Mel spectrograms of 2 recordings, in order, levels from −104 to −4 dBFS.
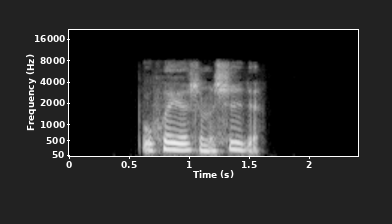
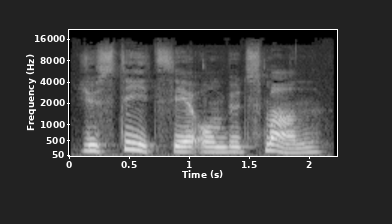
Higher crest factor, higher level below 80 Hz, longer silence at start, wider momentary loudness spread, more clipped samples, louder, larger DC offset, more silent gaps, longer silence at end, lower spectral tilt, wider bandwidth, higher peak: about the same, 18 dB vs 16 dB; about the same, -60 dBFS vs -60 dBFS; first, 0.65 s vs 0.1 s; first, 10 LU vs 4 LU; neither; first, -19 LUFS vs -24 LUFS; neither; neither; first, 0.85 s vs 0.15 s; about the same, -5.5 dB/octave vs -5.5 dB/octave; second, 8.2 kHz vs 15 kHz; first, -4 dBFS vs -8 dBFS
